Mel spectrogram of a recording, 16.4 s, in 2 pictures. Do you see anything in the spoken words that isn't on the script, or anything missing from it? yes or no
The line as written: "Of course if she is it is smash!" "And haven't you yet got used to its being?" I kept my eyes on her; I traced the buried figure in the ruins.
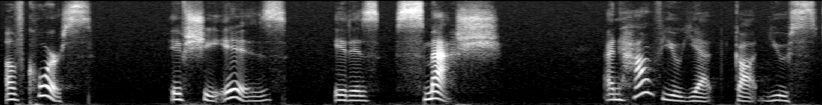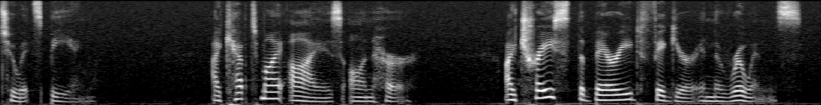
yes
